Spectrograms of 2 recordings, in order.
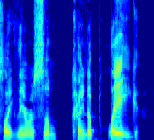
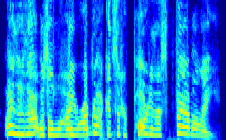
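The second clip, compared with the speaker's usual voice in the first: put-on high, loud furious boy shouting at family; a boy exploding at his mother; angry boy ranting; 7 dB louder than usual. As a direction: snap back at Mom, furious. Lincoln accuses father.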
